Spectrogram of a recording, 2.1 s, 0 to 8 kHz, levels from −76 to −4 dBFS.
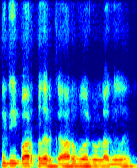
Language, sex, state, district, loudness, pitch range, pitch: Tamil, male, Tamil Nadu, Kanyakumari, -15 LUFS, 110-120 Hz, 115 Hz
